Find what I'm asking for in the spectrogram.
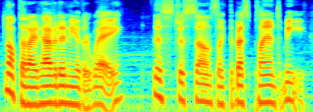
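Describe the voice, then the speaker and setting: A man's voice: medium pitch, fairly quick, creaky, bright, forceful tone, clear, resonant tone. A man voicing a brash, sarcastic, boastful female pirate ghost in a dramatic story reading. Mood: cocky. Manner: impatient, sarcastic, swearing.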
